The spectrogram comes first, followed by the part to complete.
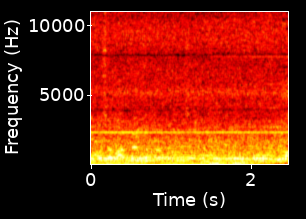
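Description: Steady cabin noise inside a Boeing 737-200 jet airliner coming in to land: an even rush of engine and airflow with a steady hum underneath, and faint voices near the start.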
